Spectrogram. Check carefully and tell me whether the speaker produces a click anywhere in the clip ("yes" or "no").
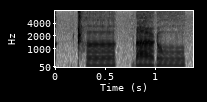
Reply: no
